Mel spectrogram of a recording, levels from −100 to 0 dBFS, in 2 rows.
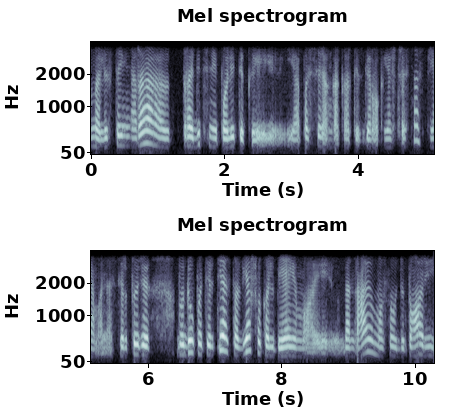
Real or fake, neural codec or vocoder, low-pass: fake; vocoder, 22.05 kHz, 80 mel bands, WaveNeXt; 3.6 kHz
